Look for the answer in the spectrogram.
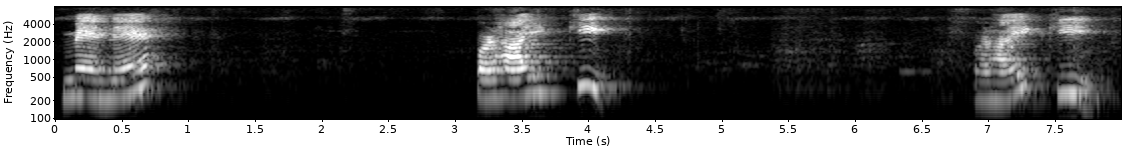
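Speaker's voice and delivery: slow पढ़ाई की with की stretched long; long drawn kee. Shown as a demonstration. Teacher showing the long vowel to pupils, stretched kee. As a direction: drag out the ee of की. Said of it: "लंबा खींच के कहा है आवाज़ को".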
